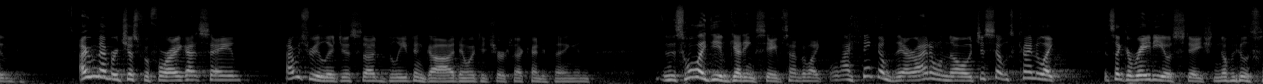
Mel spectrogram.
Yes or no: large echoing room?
yes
